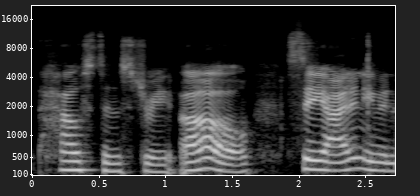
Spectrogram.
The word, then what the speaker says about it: Houston Street: People who like to visit the city pronounce Houston Street like the town, but it's Hston Street.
